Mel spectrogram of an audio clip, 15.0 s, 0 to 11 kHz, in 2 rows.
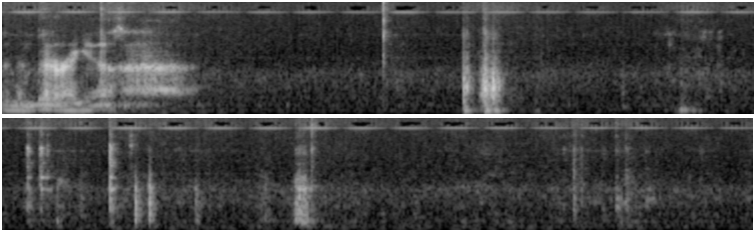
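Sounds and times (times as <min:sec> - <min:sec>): small clicks and taps: 0:06.2 - 0:09.6, 0:13.1 - 0:14.1.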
